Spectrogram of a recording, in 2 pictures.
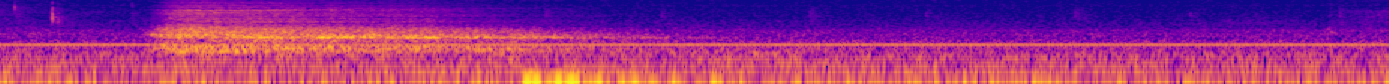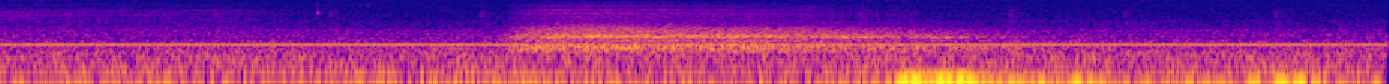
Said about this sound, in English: And we're going to take three more deep breaths.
